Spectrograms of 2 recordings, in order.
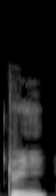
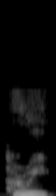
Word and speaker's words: three: Úi dồi ôi, thanh niên lâu năm rồi mà vẫn đọc là tree. Chết tôi rồi. 3. Hurry hay, em bảo hurry mà. Again. Three.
